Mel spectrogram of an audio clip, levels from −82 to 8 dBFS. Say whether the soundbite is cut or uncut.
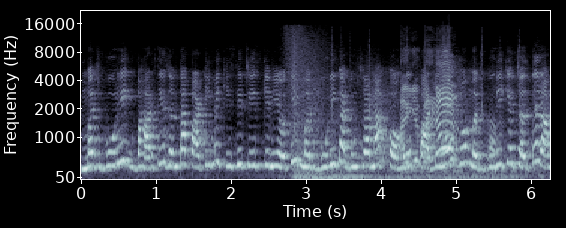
uncut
